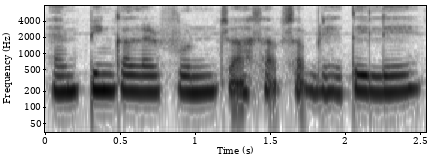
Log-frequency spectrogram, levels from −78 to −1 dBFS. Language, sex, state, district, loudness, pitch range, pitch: Wancho, female, Arunachal Pradesh, Longding, -15 LUFS, 195-205 Hz, 200 Hz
